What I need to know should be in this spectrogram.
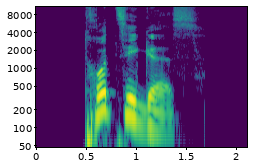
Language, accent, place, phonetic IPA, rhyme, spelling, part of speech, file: German, Germany, Berlin, [ˈtʁʊt͡sɪɡəs], -ʊt͡sɪɡəs, trutziges, adjective, De-trutziges.ogg
- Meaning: strong/mixed nominative/accusative neuter singular of trutzig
